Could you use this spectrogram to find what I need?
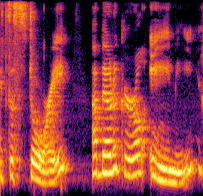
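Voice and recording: Someone is reading a text aloud in a natural voice.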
